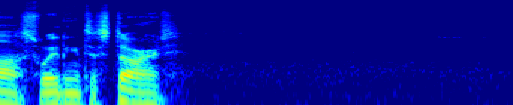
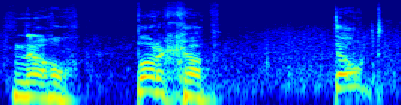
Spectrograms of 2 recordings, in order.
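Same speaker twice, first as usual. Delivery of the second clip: anguished scream; 13 semitones higher than usual. Acted. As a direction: scream after him as he leaves. Fiancé walks away for good.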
